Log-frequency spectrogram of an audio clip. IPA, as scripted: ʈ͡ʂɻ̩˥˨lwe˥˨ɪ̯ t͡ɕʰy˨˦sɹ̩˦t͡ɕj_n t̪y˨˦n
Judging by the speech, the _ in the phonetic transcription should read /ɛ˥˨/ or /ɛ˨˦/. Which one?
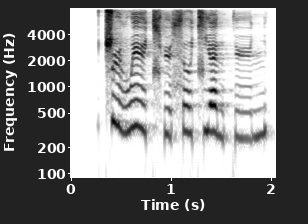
ɛ˥˨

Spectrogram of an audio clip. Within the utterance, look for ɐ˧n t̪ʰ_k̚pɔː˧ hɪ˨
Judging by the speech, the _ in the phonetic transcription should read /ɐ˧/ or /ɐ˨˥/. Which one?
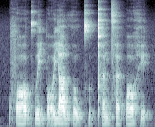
ɐ˧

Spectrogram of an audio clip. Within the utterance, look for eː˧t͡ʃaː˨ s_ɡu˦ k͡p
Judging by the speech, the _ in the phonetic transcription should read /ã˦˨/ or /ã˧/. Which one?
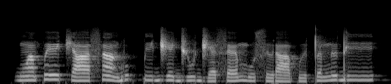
ã˦˨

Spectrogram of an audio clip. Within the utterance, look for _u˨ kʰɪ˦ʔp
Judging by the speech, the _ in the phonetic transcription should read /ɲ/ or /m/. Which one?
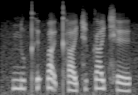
ɲ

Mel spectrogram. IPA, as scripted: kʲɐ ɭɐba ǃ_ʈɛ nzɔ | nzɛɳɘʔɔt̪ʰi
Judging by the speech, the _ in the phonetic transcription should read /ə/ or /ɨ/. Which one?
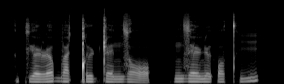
ɨ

